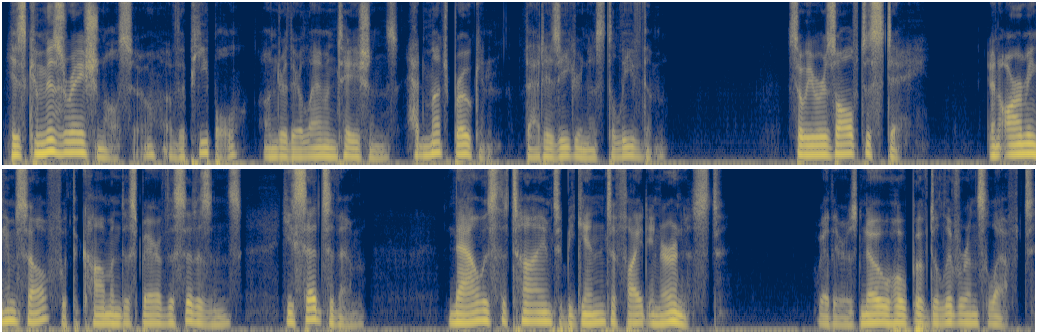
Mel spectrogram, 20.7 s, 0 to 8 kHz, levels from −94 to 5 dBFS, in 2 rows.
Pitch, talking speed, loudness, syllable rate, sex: 110 Hz, 160 wpm, -19 LUFS, 5.2 syllables/s, male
